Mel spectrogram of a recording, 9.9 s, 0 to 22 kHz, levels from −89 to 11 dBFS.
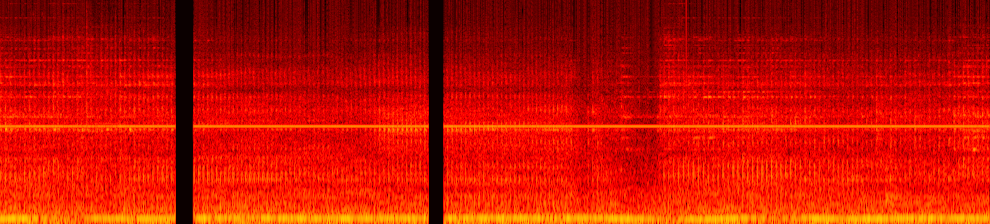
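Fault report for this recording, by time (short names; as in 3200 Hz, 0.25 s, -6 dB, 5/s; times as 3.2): crackle 450/s -31 dBFS
tone 2500 Hz -32 dBFS
0.62–1.2 clipped -26 dBFS
1.76–1.94 gap 0.183 s
4.29–4.45 gap 0.157 s
6.87 pop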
